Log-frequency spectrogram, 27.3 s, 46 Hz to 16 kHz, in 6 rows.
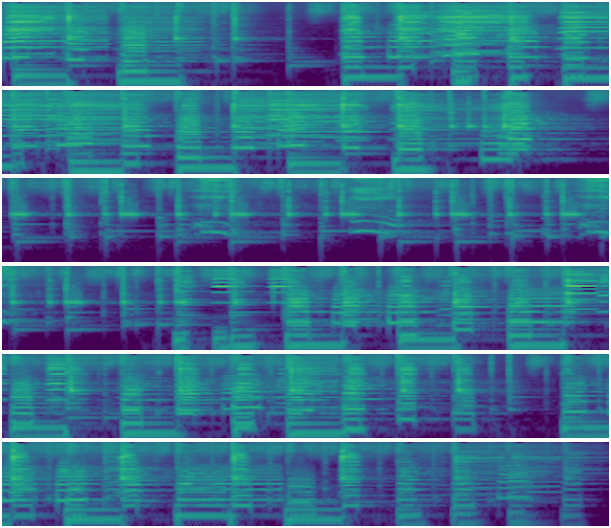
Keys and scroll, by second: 5.9 ctrl+c, 6.0 ctrl+v.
